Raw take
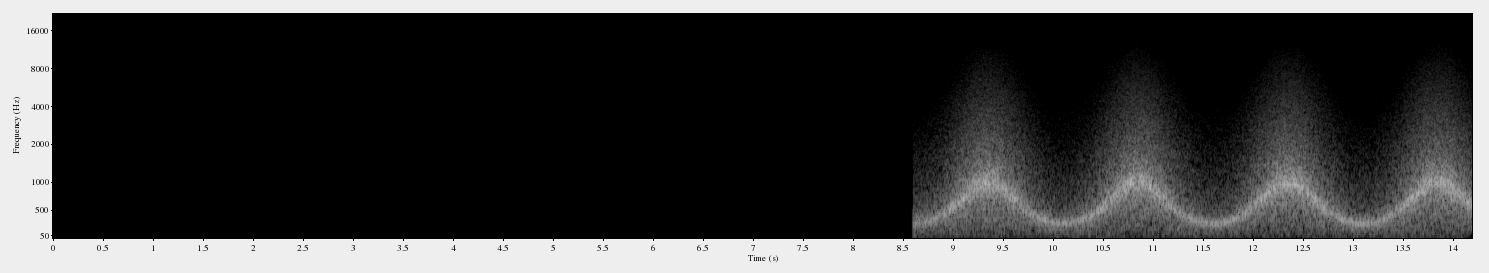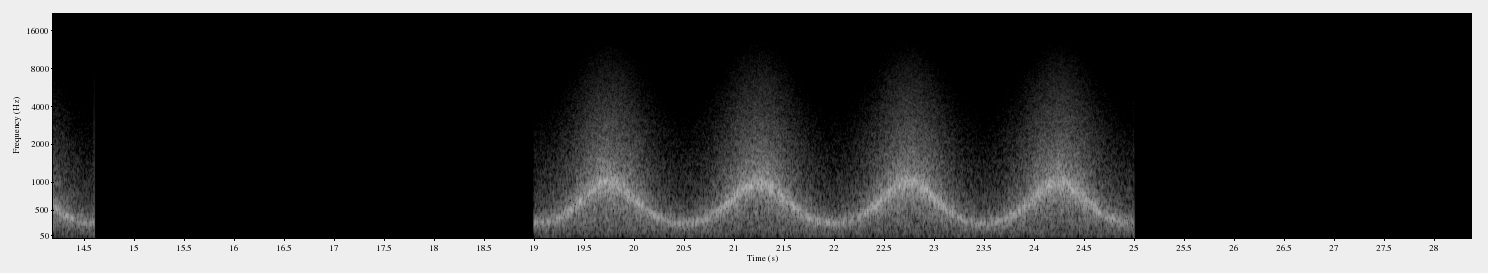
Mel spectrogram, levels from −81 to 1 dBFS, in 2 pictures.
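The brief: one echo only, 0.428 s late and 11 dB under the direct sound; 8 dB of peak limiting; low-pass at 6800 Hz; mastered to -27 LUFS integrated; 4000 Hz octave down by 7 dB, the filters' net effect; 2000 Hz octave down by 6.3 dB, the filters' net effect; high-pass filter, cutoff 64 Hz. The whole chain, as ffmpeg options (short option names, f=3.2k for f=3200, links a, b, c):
-af "highpass=64,lowpass=6.8k,equalizer=f=2k:t=o:g=-7.5,equalizer=f=4k:t=o:g=-6,alimiter=level_in=1dB:limit=-24dB:level=0:latency=1,volume=-1dB,aecho=1:1:428:0.282,volume=7.5dB"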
